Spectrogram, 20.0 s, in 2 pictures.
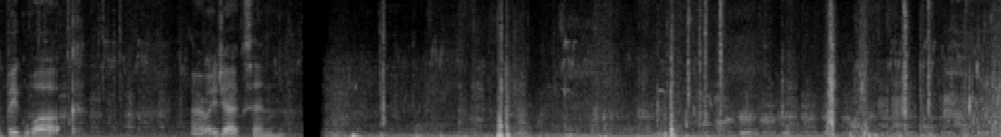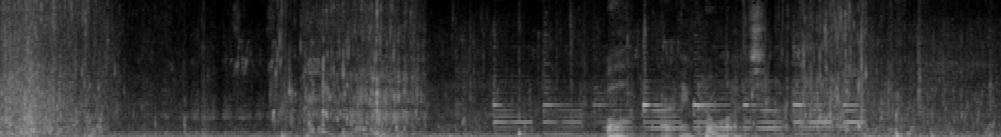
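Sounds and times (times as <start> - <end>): paddle swishing water: 17.8 - 20.0.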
